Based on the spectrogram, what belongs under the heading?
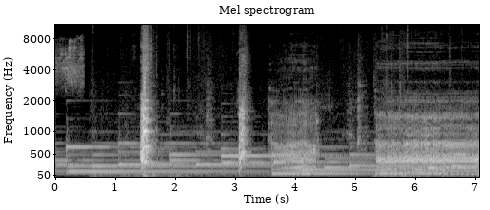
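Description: A dog barks twice, about a second and a half apart, then growls in two longer stretches, over background music.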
